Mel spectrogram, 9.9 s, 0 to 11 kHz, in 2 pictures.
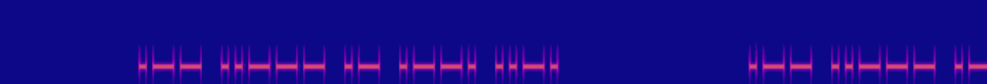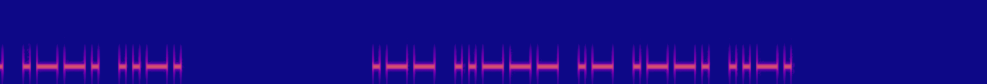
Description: Morse code, heard as a keyed tone, about 34 wpm, 700 Hz. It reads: W2APF W2APF W2APF
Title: Call Signs Repeated 2x - 35wpm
